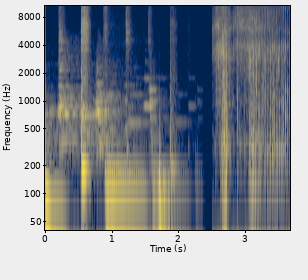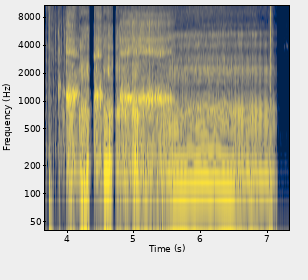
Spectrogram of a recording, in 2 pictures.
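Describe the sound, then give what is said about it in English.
Five seconds of Homer Simpson snoring, cartoonish: a voice imitates heavy snoring with low rattling inhales, sputtering lip-flapping exhales and a whistling, wavering tone, loud and comedic, with short pauses between breaths. “And that was 5 seconds of Homer Simpson snoring.”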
